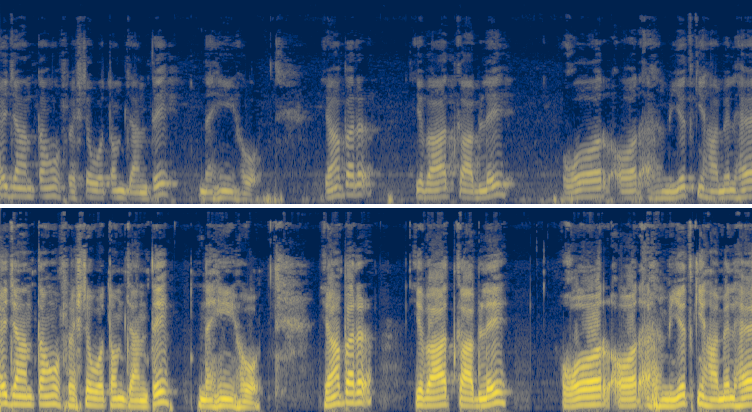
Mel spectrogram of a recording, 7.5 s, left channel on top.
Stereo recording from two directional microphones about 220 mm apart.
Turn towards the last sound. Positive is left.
turn(degrees=-45)  # may be behind; listen again after turning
